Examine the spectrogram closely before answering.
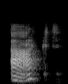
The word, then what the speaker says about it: ACT: called acceptance and commitment therapy it's actually stated act not act it's pronounced Act and the concept of this does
